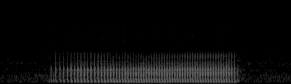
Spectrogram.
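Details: Dog snoring during sleep, one sustained buzzing, fluttering snore of about two seconds, part of snoring heard all night long; snoring.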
